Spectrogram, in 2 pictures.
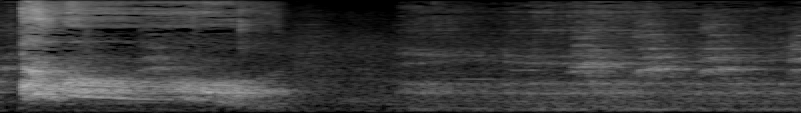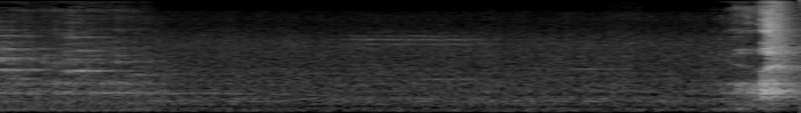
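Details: Rottweilers, one of three house dogs guarding the home, caught on a camera they keep discovering: a loud, deep burst of barking for almost two seconds, a long quiet stretch with faint murmurs, then one more sharp bark at the end.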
